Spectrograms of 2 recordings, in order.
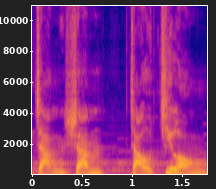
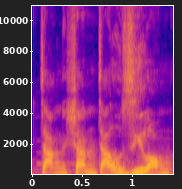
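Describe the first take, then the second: First: The name Zilong begins with a ts sound. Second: The name Zilong begins with a z sound. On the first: It follows the original reading. The speaker calls it right. "Cuma cara baca asli itu Cilong" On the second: It follows a popular game's hero name. The speaker calls it wrong. "gue pengen ngomong ngomong mode M L tapi salah cara ngomongnya"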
